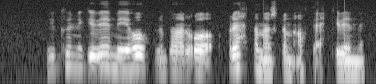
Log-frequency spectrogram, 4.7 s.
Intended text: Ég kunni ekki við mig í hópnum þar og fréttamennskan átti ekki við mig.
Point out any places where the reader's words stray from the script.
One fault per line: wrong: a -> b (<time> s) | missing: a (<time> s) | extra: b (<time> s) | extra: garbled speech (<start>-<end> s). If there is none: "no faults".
no faults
